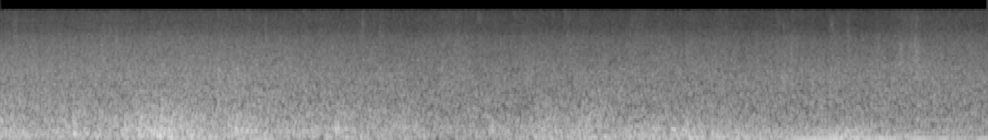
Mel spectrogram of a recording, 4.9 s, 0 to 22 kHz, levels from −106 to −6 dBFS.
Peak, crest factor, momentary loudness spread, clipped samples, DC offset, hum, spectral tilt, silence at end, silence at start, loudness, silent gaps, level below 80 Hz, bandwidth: -12 dBFS; 18 dB; 7 LU; under 0.1%; under 0.1%; none; -5.5 dB/octave; 0 s; 0 s; -31 LUFS; none; -40 dBFS; 16 kHz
